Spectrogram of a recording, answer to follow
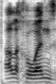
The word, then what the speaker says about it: Alajuelense: You go ahead and pronounce that. Alajuelense. Alajuelense.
